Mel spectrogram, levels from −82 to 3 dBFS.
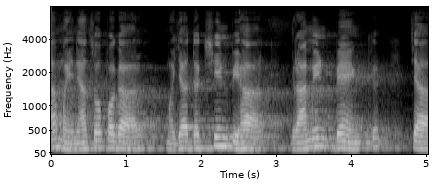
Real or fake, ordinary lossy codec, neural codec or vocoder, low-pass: real; none; none; 7.2 kHz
